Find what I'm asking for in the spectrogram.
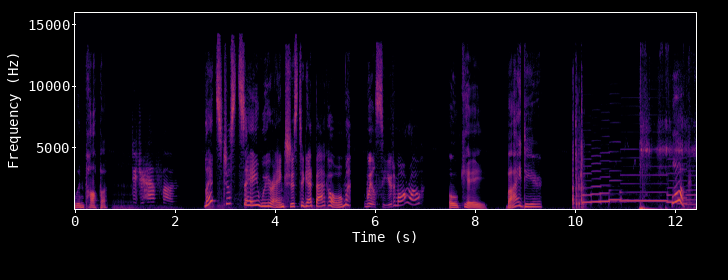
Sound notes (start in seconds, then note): none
